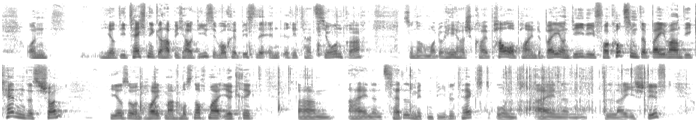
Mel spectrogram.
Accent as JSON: {"language": "German", "region": "Swabia", "country": "Germany", "said": "weil ich bin Schwabe"}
